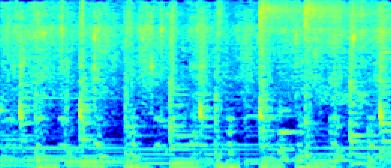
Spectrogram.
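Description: Eggs and spring onions fry in a hot pan while being stirred, giving a close, steady sizzle broken by repeated scraping strokes of a utensil at a quick, uneven rhythm.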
